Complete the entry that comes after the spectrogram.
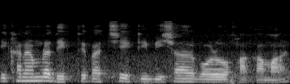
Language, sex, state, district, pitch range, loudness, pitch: Bengali, male, West Bengal, Jhargram, 120-145 Hz, -22 LUFS, 130 Hz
